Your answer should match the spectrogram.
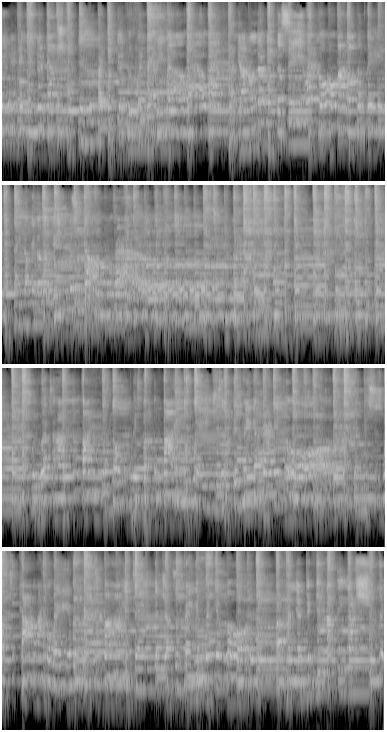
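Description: Live folk music: an acoustic guitar strummed with a mandolin playing along.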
